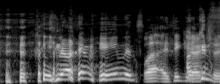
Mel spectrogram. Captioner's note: Tim laughs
